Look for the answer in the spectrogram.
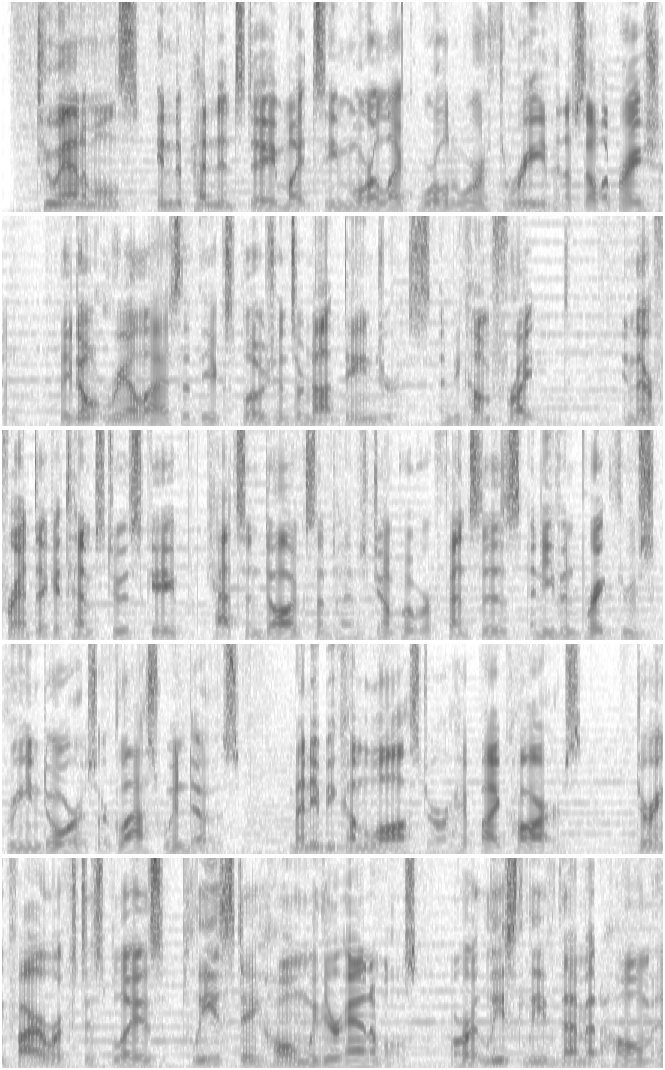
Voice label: fireworks radio PSA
